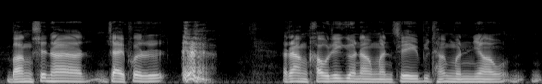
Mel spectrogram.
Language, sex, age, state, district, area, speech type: Bodo, male, 60+, Assam, Udalguri, rural, spontaneous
